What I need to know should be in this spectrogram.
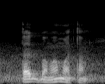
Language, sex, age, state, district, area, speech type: Sanskrit, male, 18-30, Punjab, Amritsar, urban, spontaneous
